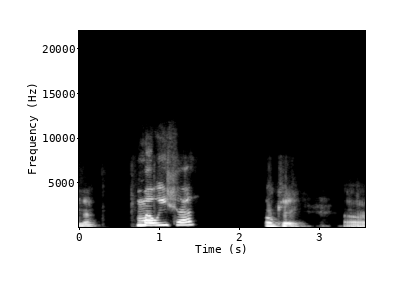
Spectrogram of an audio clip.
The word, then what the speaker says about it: Moeshia: your first name man Moesha okay all right it had an eye in it so I didn't know if you pronounced the moeshia so no that's m-o-e-s-h-i-a Miss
